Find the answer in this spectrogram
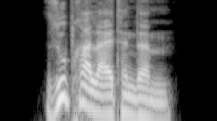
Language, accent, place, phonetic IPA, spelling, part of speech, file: German, Germany, Berlin, [ˈzuːpʁaˌlaɪ̯tn̩dəm], supraleitendem, adjective, De-supraleitendem.ogg
- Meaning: strong dative masculine/neuter singular of supraleitend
